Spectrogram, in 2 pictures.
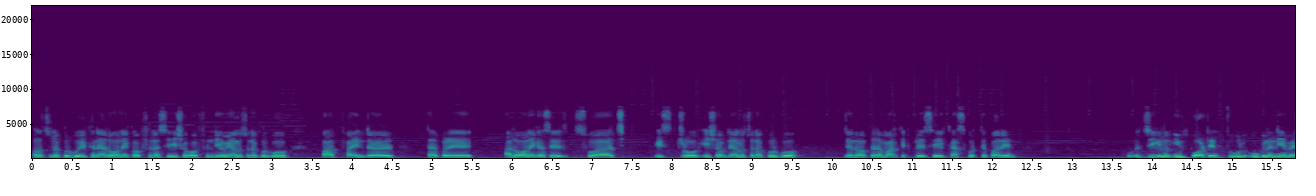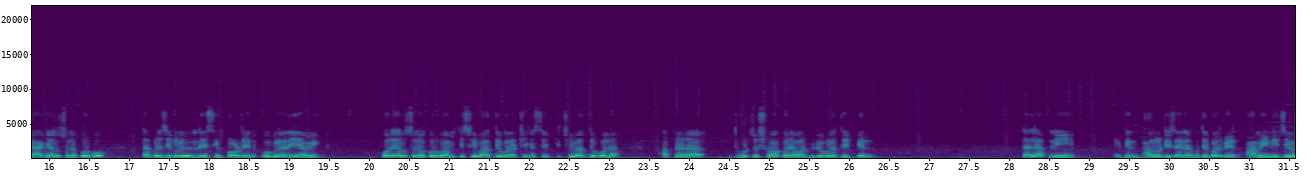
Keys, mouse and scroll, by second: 0.6-2.7 drag, 10.3 click, 25.2-27.7 drag.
